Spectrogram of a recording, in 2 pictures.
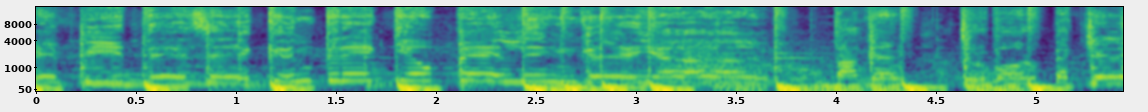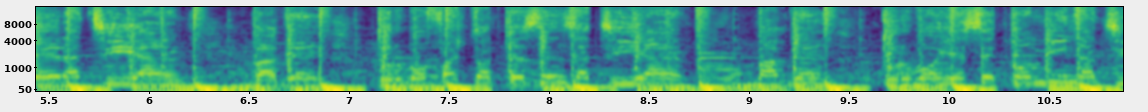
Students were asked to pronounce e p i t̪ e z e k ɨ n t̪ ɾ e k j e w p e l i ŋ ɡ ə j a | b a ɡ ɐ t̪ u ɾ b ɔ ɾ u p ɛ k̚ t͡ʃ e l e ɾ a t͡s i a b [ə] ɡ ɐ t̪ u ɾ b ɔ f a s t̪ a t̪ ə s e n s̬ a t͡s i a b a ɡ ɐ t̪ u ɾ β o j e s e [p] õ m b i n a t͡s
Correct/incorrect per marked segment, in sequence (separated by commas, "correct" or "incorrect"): incorrect, incorrect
